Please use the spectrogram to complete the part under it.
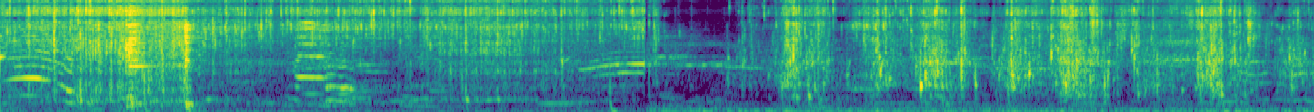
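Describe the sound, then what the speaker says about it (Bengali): Water being drawn from a village hand pump with some mossy growth around it, with splashing and sloshing as it gushes out in uneven bursts, close by, while a voice talks over it. "এই চাপ কল থেকে জল উঠাইতেছি।"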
